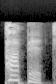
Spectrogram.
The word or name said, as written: popit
